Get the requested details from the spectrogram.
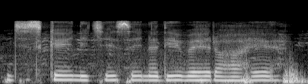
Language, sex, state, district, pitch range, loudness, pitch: Hindi, female, Sikkim, Gangtok, 190-200 Hz, -12 LUFS, 195 Hz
